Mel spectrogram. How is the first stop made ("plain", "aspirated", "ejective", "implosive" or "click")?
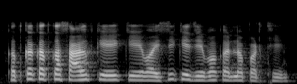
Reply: plain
